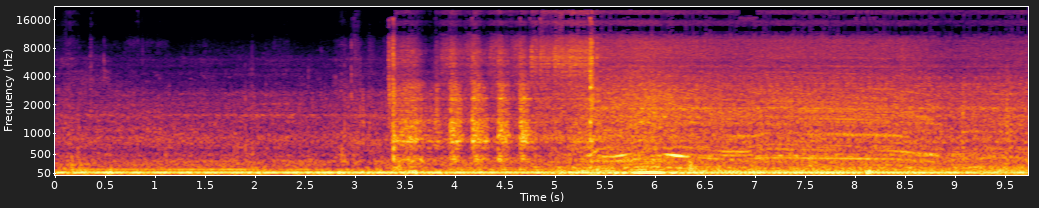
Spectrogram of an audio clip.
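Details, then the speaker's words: 2012 Honda Accord at auction, starts right up without a jump; engine settles into a smooth, steady, quiet low hum with no knocks or misses after a brief blip, sounding healthy; normal running. "Started right up without a jump. Very quiet and backward."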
